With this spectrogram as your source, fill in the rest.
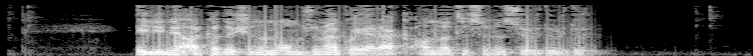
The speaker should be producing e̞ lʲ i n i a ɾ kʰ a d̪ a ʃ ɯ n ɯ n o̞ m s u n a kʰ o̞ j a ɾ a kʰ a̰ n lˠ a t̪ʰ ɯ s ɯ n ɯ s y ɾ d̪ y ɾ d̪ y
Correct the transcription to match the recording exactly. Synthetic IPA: e̞ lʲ i n i a ɾ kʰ a d̪ a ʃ ɯ n ɯ n o̞ m z u n a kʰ o̞ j a ɾ a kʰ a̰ n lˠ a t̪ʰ ɯ s ɯ n ɯ s y ɾ d̪ y ɾ d̪ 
